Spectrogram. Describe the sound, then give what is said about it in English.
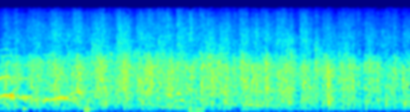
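A crowd applauds steadily, a dense wash of clapping with some cheering mixed in, holding at a fairly constant loud level throughout, as an audience welcomes former Ireland and Dundalk manager Stephen Kenny as a guest. “Let's hear a big cheer and a local welcome for the former Ireland and Dundalk manager, Mr.”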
